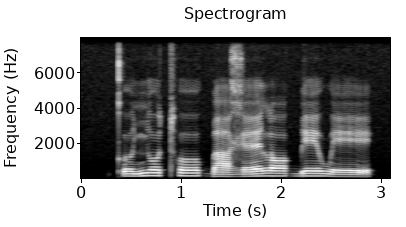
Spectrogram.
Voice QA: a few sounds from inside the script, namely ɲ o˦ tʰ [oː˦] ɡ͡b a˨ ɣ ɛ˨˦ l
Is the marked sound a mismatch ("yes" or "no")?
no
